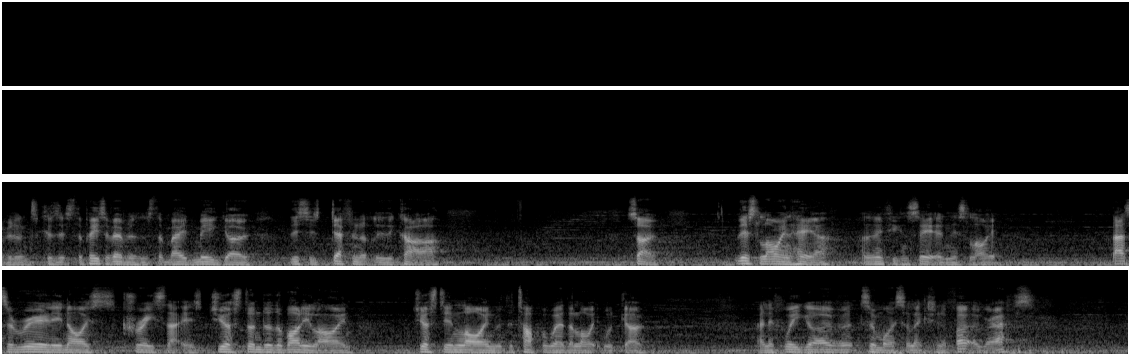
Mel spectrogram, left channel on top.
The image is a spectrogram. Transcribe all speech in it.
because it's the piece of evidence that made me go, this is definitely the car. So, this line here, I don't know if you can see it in this light, that's a really nice crease, that is, just under the body line, just in line with the top of where the light would go. And if we go over to my selection of photographs,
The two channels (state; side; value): silent; left; digital silence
